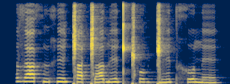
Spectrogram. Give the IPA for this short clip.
za˦xɨ˨xẽː˦ ǁa˦ɡ͡ǁa˦dẽː˦t ǁʰʊ˦ɡɡ͡ǁẽː˦txɤ˦nẽ˨

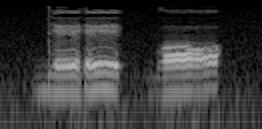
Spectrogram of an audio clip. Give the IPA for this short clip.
deɾeʔ ɡɔ

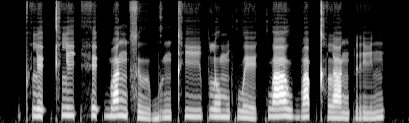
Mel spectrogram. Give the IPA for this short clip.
pʰle˦˥ʔkʰli˥˩ʔhe˥˩ʔ ba˥˩ŋsɯː˨˩bɯ˧ŋ tʰiː˧plo˧mkweː˩˦ kwaː˥˩wba˥˩p̚kʰla˧ŋpri˦˥n

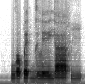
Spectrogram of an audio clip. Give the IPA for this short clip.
wɔ˦pɛ˦ ɡ͡bɨ˦leː˦jaː˧ fi˦

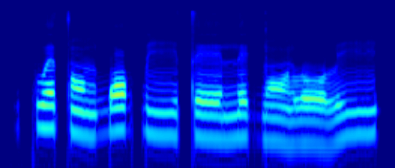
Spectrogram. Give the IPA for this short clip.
kʷɛ˦tɔ̃˧ ɡ͡bɔ˦k͡piː˧ teː˧ne˧ɡ͡bɔ̃˨ loː˨liː˦

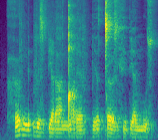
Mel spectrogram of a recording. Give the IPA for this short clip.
hə˞vŋɪʔvɪzpʲɑ ɾaŋ͡ǃɑ ɾɛv pɪə̯ ǀə˞zfʲə˞pʲɑə̯ muz

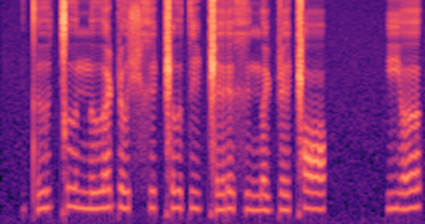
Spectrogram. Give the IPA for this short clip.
tʼɨǀɯ nɯə̯ ʈɯʃxɪǁɯti ǁɪɾɪxɪŋəj ʈɪǁɔ | jə

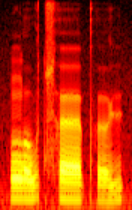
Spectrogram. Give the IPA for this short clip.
ŋo˨˥wt͡sʰœː˨ pʰɵ˨˥ɥ

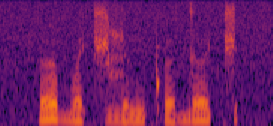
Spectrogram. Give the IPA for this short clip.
ə˧˥˧bɐ˨t͡ʃ ɮʏ˨ŋpʼə˨˩˦də˧˥˧t͡ʃ

